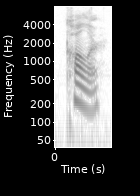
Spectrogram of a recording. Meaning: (noun) Clothes that encircle the neck.: The part of an upper garment (shirt, jacket, etc.) that fits around the neck and throat, especially if sewn from a separate piece of fabric
- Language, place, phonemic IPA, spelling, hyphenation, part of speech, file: English, California, /ˈkɑlɚ/, collar, col‧lar, noun / verb, En-us-collar.ogg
